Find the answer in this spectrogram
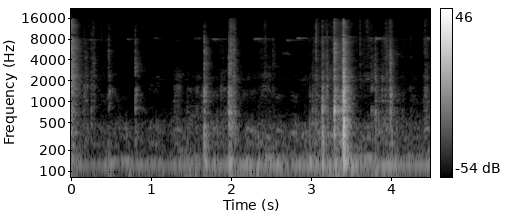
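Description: A small screwdriver clicking and scraping against the plastic housing of an Arno clothes iron while prying at its snap-fit temperature knob: a few short, sharp plastic clicks, the loudest about three and a half seconds in, over a faint steady hum.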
